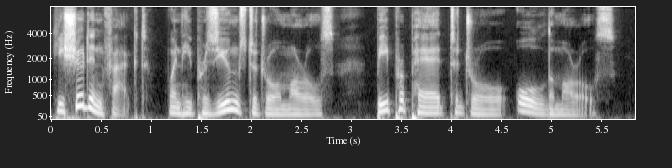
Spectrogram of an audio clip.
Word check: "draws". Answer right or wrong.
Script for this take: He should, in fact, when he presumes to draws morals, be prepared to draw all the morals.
wrong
